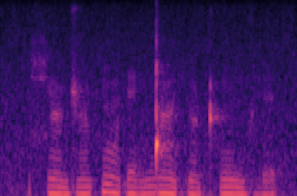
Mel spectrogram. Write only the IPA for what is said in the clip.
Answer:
ɕœ̃ɖ͡ʐœ̃ põɗe ŋ͡ǃœ̃çõ ʈʰũɡʱɪ

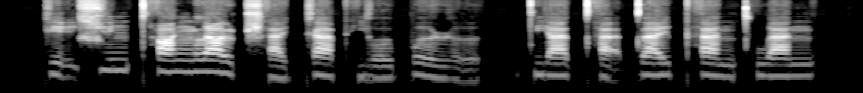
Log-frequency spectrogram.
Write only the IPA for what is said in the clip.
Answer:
kḛ˨˩ɪ̯ɕy˦nt̪ʰɑ˦ŋ lɑ˥˨ʊ̯ʈ͡ʂʰa˩ɪ̯ kä˥˨pʰjo˨˦ʊ̯ pɤ˥˨ɻɤ̰˨˩ | t̪jä˨˦ t̪ʰä̰˨˩t̪a˦ɪ̯pʰa˥˨nt̪ʰwa˦n

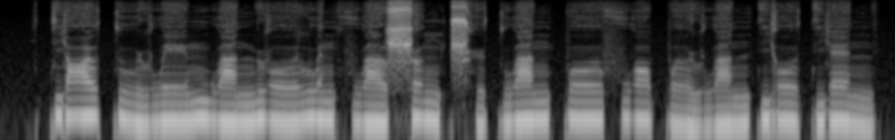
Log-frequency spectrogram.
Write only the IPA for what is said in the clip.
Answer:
t̪jɑ˥ʊ̯t̪u˨˩ɻwe˧˥ɪ̯ mwa˧˥nɻo˧˥ʊ̯lwə˧n fwä˧˥ʂɤ˥˩ŋʈ͡ʂʰɻ̩˩t̪wa˥n po˥ʊ̯fwɔ˥˩ pɤ˨˩ɻwa˧˥nt̪jo˥˧ʊ̯t̪jɛ˥˩n

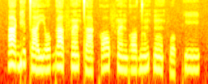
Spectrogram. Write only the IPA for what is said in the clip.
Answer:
a˧ɡi˧ta˨ jo˨˦ ɡa˦˨ fɛ̃˧ta˨kɔ˨˦fɛ̃˧ ɡɔ˧dũ˦k͡pũ˧fo˨ ki˧

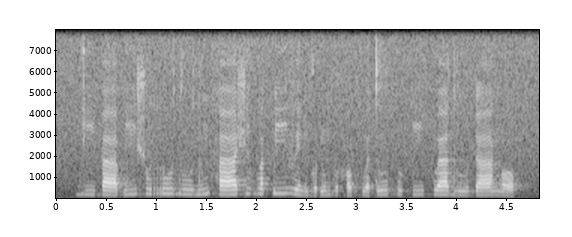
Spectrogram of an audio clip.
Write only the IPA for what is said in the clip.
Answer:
ɡiː˨paː˨piː˦ ʃu˦rwu˦ duː˨dũ˦ŋhaː˨˦ʃi˦ ɡʷa˦k͡piː˦ ve˨n ɡo˨ɗũ˦bo˨hɔ˦˨ kʷa˨ tuː˦pu˨ kiː˦ kʷaː˦duː˨ ɗaː˦ŋɔ˨

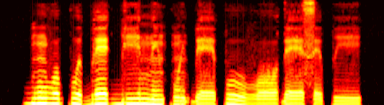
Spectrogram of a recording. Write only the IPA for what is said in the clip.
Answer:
bũ˦βʊ˦kʷɪ˦˨ beː˦ɡ͡biː˦ nĩ˦kʷĩ˨ ɓeː˨ puː˦˨βoː˨ɗeː˨sɪ˨ piː˦

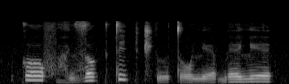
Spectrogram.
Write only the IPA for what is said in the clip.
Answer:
kɤ˥fa̤˩lʲzɤ˥k ti˥kt͡ʃʼɯ˩to˩lʲɛ˩ be˦lʲe˥

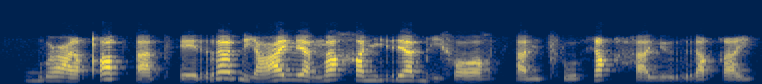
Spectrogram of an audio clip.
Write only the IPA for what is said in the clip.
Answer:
ɡ͡bu˨ʕi˩qʼɔ˥t͡sʼa˩ t͡sʼe˩ rɐ˥ ɗi˩ʕɛ˦lʲa˨mɐ˥ χɐ˥nʲrʲa˥ bi˨xɔː˨ʁt͡sʼa˨nʲ t͡sʼu˩hi˥q ha˩lʲu˩ rɘ˨ qi˨

